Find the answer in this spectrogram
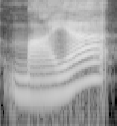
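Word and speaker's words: Maia: So, first of all, they serve breakfast in a restaurant called Maya, M A I A.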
